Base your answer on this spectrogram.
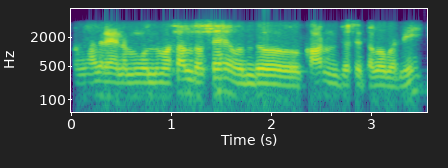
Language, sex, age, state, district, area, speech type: Kannada, male, 18-30, Karnataka, Tumkur, rural, conversation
